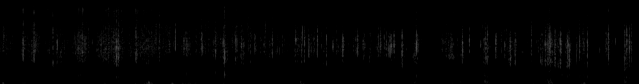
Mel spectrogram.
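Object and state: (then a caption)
Glitter mesh scrub sponge. Long nails scratch and squeeze a small, soft glitter mesh scrub sponge with a sparkly mesh cover. The result is a dense, continuous run of bright, crinkly, scratchy crackles with almost no low end.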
